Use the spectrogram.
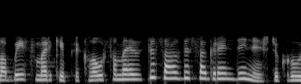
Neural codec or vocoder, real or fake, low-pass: codec, 16 kHz, 2 kbps, X-Codec, HuBERT features, trained on LibriSpeech; fake; 7.2 kHz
